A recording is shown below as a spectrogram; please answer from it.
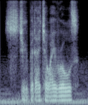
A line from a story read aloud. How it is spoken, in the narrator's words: I muttered to myself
